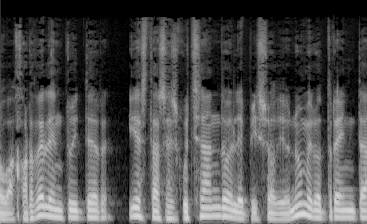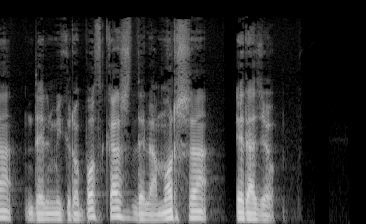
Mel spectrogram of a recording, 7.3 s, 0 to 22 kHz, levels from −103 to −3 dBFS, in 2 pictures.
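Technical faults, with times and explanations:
Nothing stood out on listening to the speech recording.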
